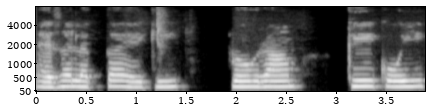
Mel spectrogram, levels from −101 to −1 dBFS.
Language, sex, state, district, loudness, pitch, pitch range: Hindi, female, Uttar Pradesh, Muzaffarnagar, -15 LUFS, 195 Hz, 195-205 Hz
